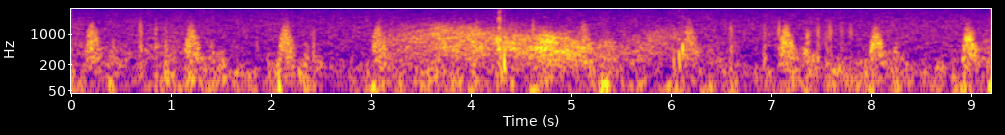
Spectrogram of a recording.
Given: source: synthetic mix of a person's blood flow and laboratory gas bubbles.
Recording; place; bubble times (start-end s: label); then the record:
Doppler ultrasound of blood flow; subclavian vein
4.24-4.45 s: bubbles
6.00-6.15 s: bubbles
From the record:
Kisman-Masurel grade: 123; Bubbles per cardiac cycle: 1 to 2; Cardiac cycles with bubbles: 10 to 50%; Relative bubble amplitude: loud (0.450 to 0.775); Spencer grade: 2 (many but less than half of the cardiac periods contain bubble signals, singularly or in groups); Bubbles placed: anywhere in the cardiac cycle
